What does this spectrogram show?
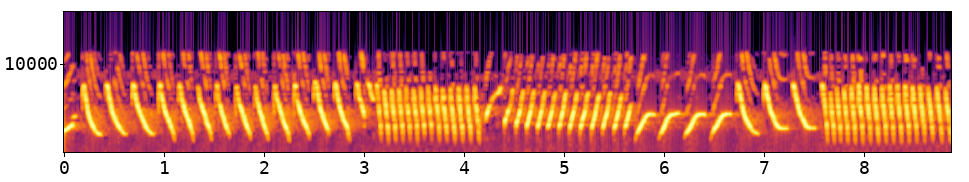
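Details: Master song of a canary, played to trigger singing in silent birds: a series of sweeping downward whistles, then fast buzzy trills and more swooping notes, alternating with dense rapid rolls throughout.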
